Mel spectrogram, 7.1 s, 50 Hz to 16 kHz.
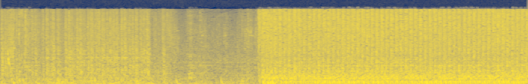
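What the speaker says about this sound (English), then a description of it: "Seems like those heavies were shooting me non-stop" Heavy enemies in The Division 2 pour out non-stop automatic gunfire, dense rapid bursts that dip briefly midway and then return louder and sustained.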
